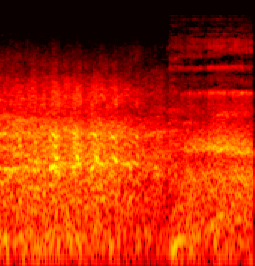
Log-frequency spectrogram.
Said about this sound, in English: Listen to him snoring. Now I know what his job was in the Merchant Navy. I bet he was the ship's hooter.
